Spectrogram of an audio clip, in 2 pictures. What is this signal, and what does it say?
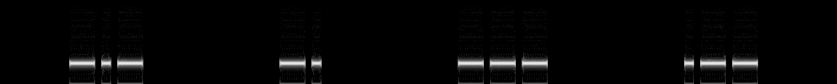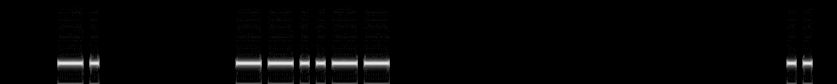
Morse code, heard as a keyed tone, about 15 wpm, spaced as for 5 wpm, 1000 Hz. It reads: KNOWN, I
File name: 5wpm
